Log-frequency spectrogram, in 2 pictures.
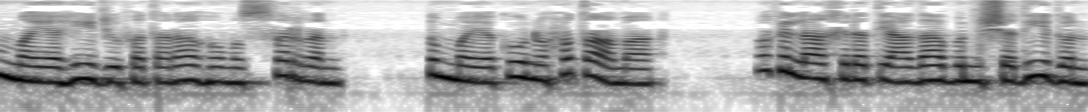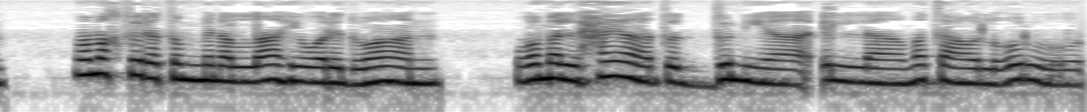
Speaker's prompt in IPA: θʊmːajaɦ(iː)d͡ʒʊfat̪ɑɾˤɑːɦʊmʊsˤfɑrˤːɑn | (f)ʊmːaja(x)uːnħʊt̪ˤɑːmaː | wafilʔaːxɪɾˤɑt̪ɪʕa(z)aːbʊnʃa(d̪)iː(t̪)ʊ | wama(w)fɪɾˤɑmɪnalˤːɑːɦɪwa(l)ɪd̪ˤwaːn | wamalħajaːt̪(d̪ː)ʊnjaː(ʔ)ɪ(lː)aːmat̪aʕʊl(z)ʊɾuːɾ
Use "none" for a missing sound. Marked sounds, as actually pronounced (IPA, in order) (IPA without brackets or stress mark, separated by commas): iː, θ, k, ð, d̪, d̪, ɣ, ɾ, d̪ː, ʔ, lː, ɣ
